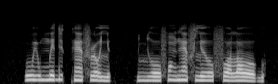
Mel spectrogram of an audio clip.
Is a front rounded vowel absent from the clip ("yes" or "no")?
no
